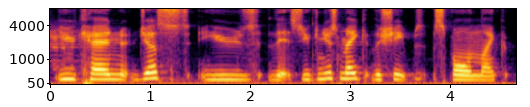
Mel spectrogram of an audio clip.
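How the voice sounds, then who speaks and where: Casual game-tutorial host, excitable, laughs and exclaims easily, rambling and chatty delivery. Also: mid-range voice, slow. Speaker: channel host.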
